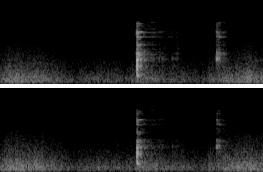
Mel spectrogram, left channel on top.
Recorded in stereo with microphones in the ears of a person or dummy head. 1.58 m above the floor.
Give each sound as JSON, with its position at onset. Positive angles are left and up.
{"t": 1.4, "sound": "hammering", "side_deg": 25}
